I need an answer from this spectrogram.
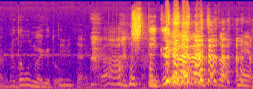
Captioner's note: laugh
